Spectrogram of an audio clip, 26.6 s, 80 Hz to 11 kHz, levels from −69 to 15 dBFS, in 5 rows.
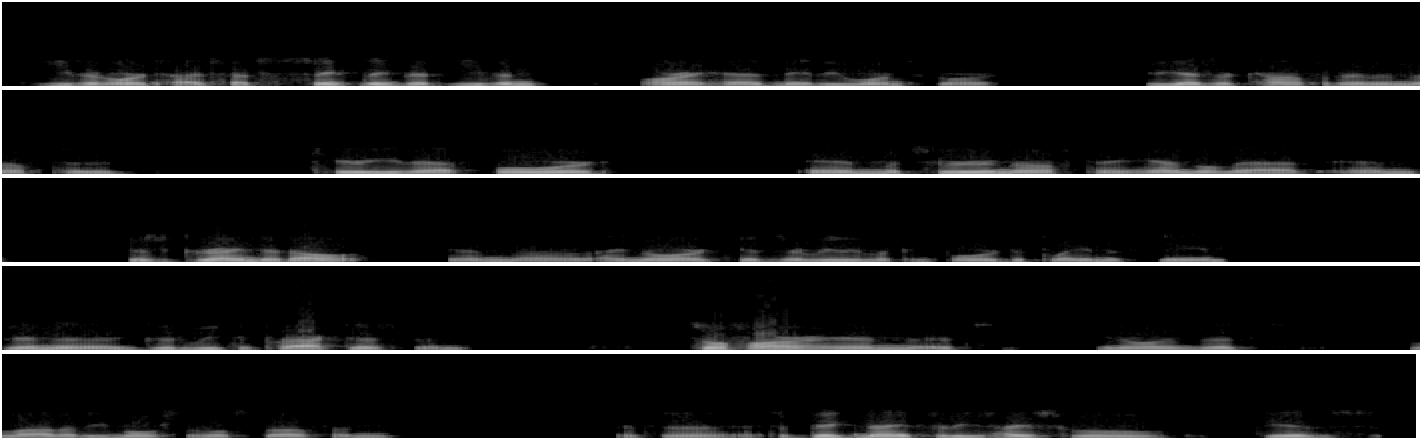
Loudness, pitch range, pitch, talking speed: -26 LUFS, 80-95 Hz, 90 Hz, 185 wpm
